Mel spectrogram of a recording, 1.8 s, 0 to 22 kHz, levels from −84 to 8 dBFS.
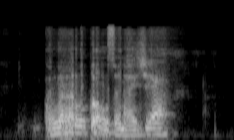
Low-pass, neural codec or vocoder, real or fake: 10.8 kHz; codec, 32 kHz, 1.9 kbps, SNAC; fake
